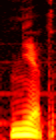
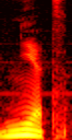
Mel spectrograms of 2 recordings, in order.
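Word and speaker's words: нет: it means yes just means yes word two niet it looks a bit like hit but it's um yet the E is pronounced as a y e so yeah instead of E so niet means no means next word we have this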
